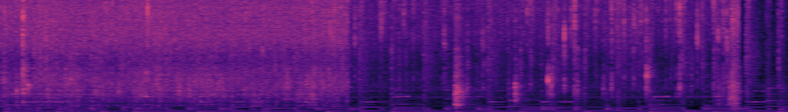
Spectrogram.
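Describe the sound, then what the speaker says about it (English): Tofu frying in a pan of oil gives a dense, continuous crackling sizzle, up close and steady for the whole stretch, with background music playing underneath during the first half. "Fry the tofu until it's light brown in color,"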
